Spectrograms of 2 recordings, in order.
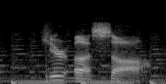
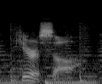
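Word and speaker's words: Curaçao: Curasaw. Curasaw.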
